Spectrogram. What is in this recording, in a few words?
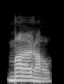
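"miaow", English, Indian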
